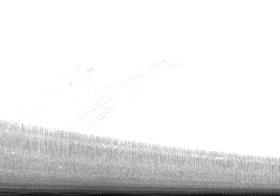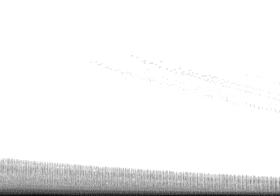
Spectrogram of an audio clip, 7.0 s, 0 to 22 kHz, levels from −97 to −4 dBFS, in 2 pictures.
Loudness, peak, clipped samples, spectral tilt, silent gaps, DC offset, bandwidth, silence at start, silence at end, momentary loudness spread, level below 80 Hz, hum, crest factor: -16 LUFS; -2 dBFS; under 0.1%; -13 dB/octave; none; under 0.1%; 3 kHz; 0 s; 0 s; 5 LU; -18 dBFS; none; 12 dB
